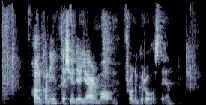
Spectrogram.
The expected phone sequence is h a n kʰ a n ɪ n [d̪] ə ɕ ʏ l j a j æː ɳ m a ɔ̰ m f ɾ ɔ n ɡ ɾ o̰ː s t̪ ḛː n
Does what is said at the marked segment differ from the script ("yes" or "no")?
yes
